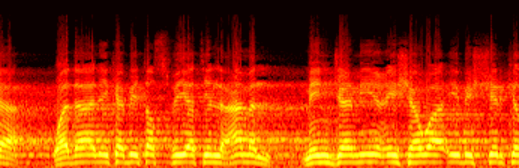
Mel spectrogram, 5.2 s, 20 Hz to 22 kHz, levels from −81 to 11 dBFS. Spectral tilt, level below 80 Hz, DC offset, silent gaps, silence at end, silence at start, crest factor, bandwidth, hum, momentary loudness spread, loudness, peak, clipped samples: -7.5 dB/octave; -38 dBFS; under 0.1%; none; 0 s; 0 s; 10 dB; 7.2 kHz; none; 4 LU; -10 LUFS; 0 dBFS; under 0.1%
